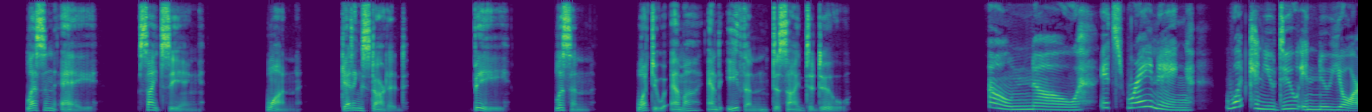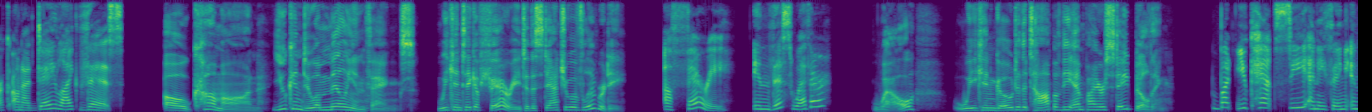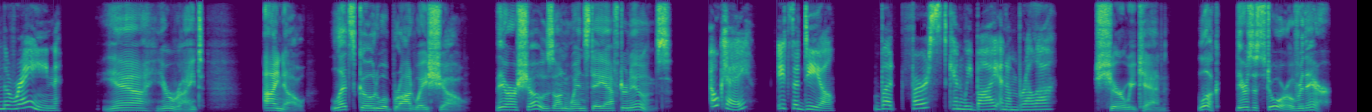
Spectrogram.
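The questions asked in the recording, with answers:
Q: What do Emma and Ethan decide to do?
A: Go to a Broadway show (after buying an umbrella)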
